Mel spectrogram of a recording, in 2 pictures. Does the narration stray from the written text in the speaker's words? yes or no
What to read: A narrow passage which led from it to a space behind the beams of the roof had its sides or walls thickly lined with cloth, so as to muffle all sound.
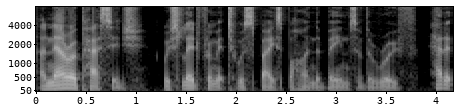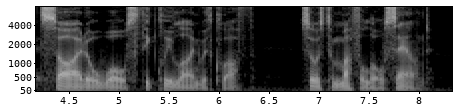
yes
